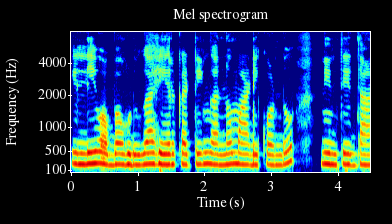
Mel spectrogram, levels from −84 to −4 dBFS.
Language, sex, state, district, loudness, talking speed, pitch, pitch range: Kannada, female, Karnataka, Bidar, -16 LUFS, 105 wpm, 225 Hz, 215-230 Hz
